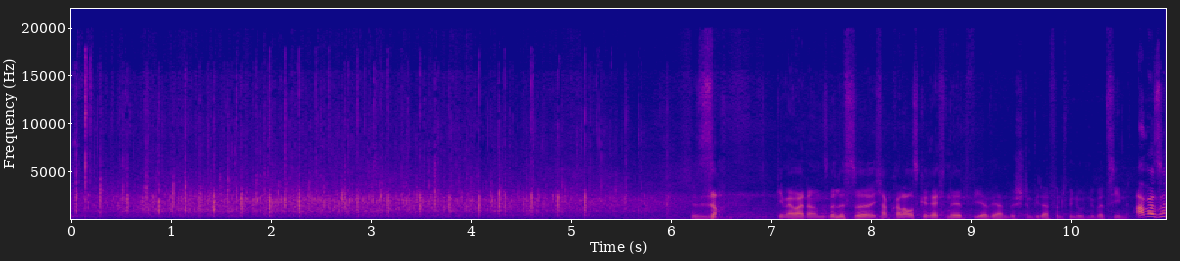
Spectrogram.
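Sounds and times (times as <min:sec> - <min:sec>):
audience applause: 0:00.0 - 0:07.1
speech: 0:06.2 - 0:10.9.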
